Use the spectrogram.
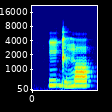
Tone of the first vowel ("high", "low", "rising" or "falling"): high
